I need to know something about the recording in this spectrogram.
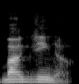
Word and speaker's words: Bongino: But any case, here Bon Bong Bongino.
